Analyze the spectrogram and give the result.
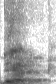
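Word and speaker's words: debt: हुआ है it include डेप इसको डेप पढ़ा जाता है डी ई बीटी एस नहीं पढ़ता साइलेंट डेप डेप्थ मीस देवा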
